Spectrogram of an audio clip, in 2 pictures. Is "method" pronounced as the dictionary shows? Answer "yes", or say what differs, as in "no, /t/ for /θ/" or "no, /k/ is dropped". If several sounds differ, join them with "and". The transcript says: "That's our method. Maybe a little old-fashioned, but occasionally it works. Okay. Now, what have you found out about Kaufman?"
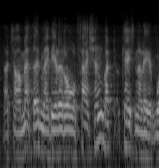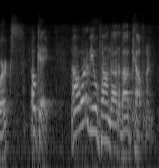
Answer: yes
